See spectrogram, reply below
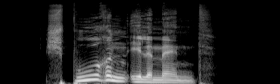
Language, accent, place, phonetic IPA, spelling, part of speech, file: German, Germany, Berlin, [ˈʃpuːʁənʔeleˈmɛnt], Spurenelement, noun, De-Spurenelement.ogg
- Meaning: trace element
